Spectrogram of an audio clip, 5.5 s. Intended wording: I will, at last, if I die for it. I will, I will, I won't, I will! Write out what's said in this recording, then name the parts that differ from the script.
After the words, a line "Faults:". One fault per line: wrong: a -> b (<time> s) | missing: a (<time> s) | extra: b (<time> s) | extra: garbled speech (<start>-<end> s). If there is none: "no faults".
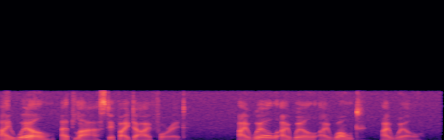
I will, at last, if I die for it. I will, I will, I won't, I will!
Faults:
no faults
